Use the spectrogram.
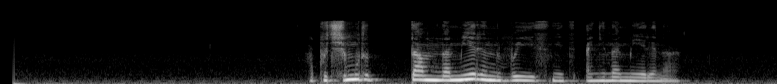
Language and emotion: Russian, angry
